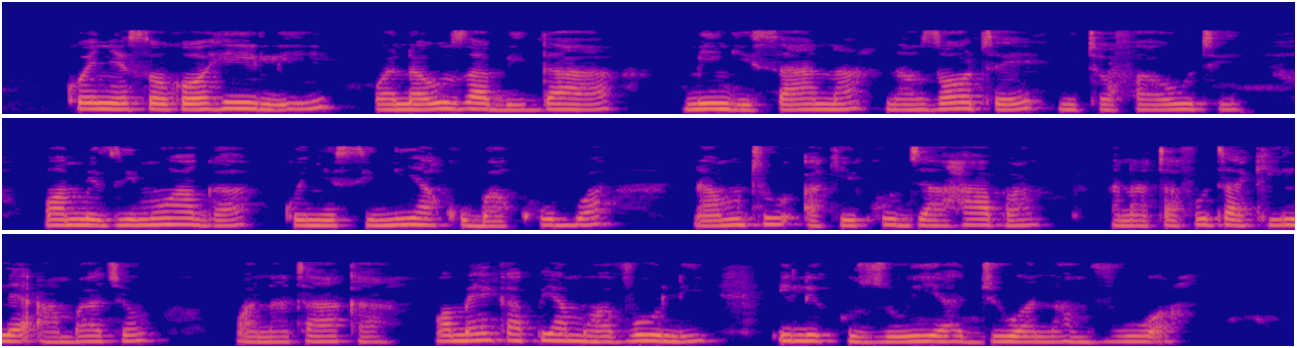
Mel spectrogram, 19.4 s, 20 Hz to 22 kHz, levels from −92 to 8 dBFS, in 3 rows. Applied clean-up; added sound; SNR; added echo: none; none; none; none.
